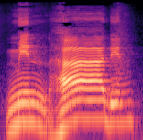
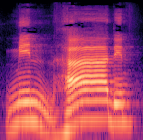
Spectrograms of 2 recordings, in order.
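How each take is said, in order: Both takes have the same delivery.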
